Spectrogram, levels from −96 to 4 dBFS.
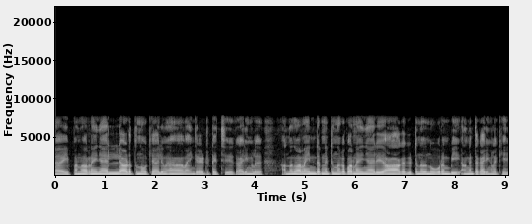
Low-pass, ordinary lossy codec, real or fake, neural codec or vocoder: none; none; real; none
